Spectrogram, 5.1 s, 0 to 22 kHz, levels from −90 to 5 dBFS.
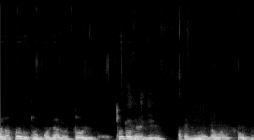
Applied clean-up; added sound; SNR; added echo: neural mask model Resemble Enhance denoiser.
